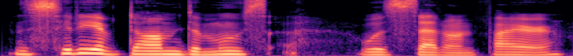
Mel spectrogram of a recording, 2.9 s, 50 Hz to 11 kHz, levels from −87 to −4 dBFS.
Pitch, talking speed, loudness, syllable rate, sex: 170 Hz, 165 wpm, -18 LUFS, 5.2 syllables/s, female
